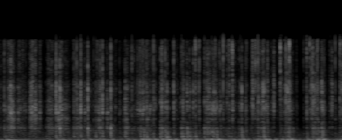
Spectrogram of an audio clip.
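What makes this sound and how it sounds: Long nails tap and scratch along the sides and face of a hollow plastic skull candelabra lamp. The result is a dense, rapid stream of bright, raspy scrapes and light clicks over a steady low hum.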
